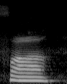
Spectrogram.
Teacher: हैं हमें इतना ज्यादा तरदार आगे हमारा अगला लफ्ज है फा ऊपर वाले दांत का किनारा जब निचले होंठ के अंदरूनी हिस्से से मिले तो वहां से फा अदा होता है यह तो बहुत ही आसान है यानी कि ऊपर वाले होठ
